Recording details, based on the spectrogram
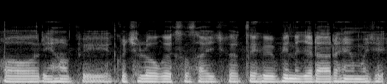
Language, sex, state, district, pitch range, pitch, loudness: Hindi, male, Chandigarh, Chandigarh, 125-130 Hz, 130 Hz, -14 LUFS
